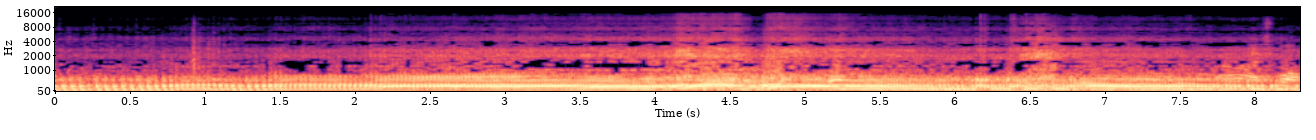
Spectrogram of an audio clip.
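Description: Motocross dirt bike engines revving as the bikes ride around the arena, the pitch rising and falling again and again. Around the middle, two engines can be heard at once, one rising while the other falls.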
